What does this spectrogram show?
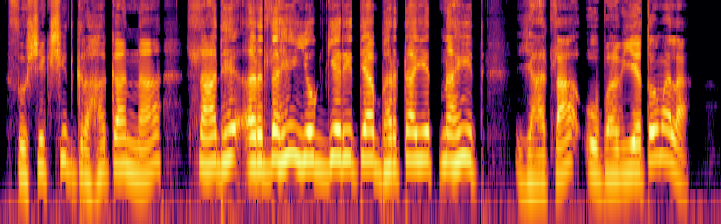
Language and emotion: Marathi, disgusted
